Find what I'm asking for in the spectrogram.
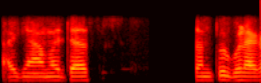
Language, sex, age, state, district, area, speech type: Odia, male, 18-30, Odisha, Subarnapur, urban, conversation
